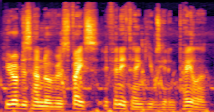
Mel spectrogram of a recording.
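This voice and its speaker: A man's voice: fairly low pitch, racing, slight background noise. A man reading a scripted short story aloud as its narrator.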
